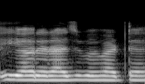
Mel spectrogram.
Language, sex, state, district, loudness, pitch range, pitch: Bhojpuri, female, Bihar, Muzaffarpur, -12 LUFS, 195-205 Hz, 200 Hz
